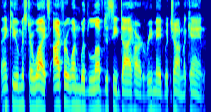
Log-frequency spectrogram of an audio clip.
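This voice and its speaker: A man's voice: medium pitch, flat delivery, moderate pace. A man hosting a mock trial as presiding judge, reading a script in a formal, ceremonious way.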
